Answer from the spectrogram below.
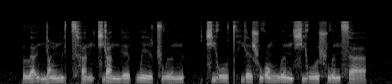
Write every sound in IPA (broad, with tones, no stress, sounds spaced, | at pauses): l a̰˨˩ ɪ̯ m j ɑ˦ ŋ m i˨˦ t͡sʰ a̰˨˩ n t͡ɕ j ä˥˨ n̪ ɥ ɛ˨˦ p w e˥˨ ɪ̯ ʈ͡ʂ w ə˨˦ n | t͡ɕ j o˦ ʊ̯ t̪ʰ j ɛ˥˨ ʂ w ɔ˥˨ m w ə˥˨ n ɕ j o˨˦ ʊ̯ ʂ w ə˦ n s ä̰˨˩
